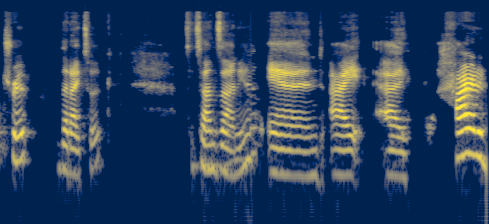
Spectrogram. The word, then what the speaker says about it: Tanzania: I learned that it's actually not pronounced uh Tanzania it's pronounced Tanzania oh and I was able to yeah that's what the locals have that's what the local said Tanzania and the first thing I asked was I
